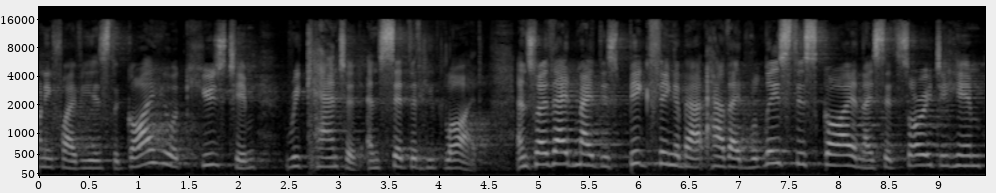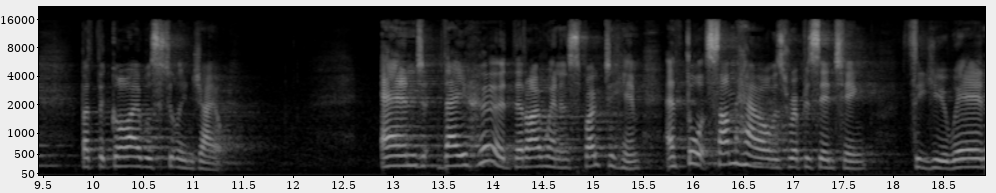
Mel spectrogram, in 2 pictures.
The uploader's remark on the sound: Preached at the 5pm service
